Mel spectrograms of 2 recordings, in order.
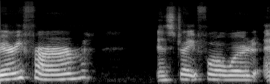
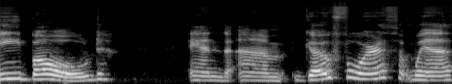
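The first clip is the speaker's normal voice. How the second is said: very stern, slow delivery. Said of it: "he's being very stern".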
